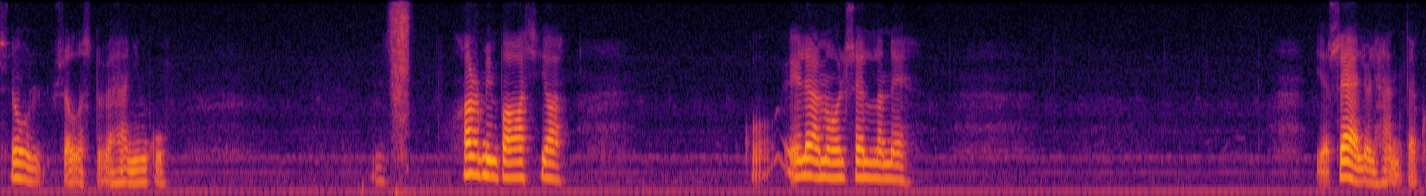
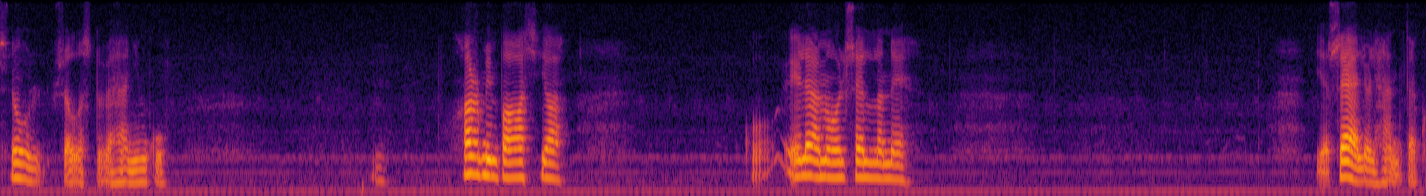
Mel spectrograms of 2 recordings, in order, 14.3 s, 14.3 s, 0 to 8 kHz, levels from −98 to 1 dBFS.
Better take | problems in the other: second | background sound (Tearing); 16 dB below the speech

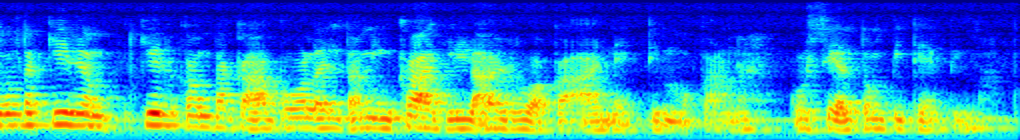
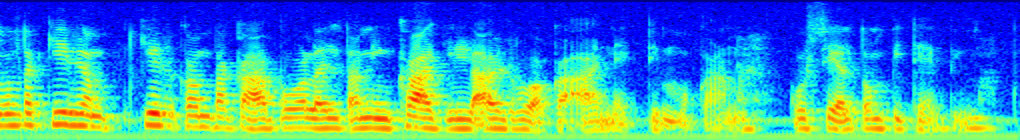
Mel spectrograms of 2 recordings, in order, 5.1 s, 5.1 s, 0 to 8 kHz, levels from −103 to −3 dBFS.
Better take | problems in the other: second | room echo; dies away in 0.3 s

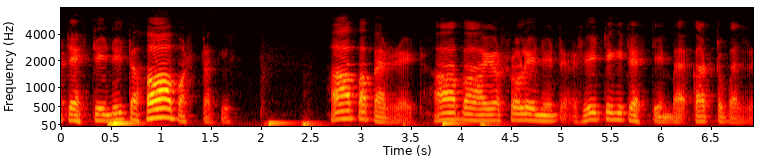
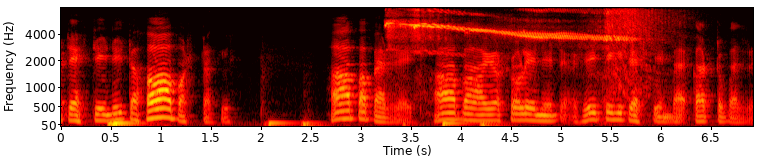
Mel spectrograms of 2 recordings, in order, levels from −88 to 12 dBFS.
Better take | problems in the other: first | background sound (Fireworks); 2 dB below the speech

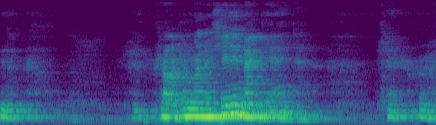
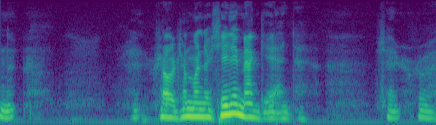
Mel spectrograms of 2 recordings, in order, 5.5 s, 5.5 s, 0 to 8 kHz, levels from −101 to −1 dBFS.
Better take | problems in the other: second | room echo; dies away in 0.9 s

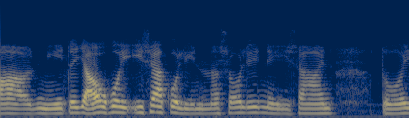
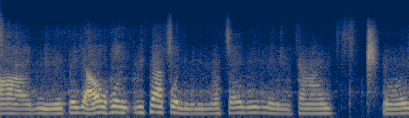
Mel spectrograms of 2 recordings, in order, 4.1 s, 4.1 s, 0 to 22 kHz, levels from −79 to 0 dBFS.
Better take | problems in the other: first | noise reduction (neural mask model RNNoise)

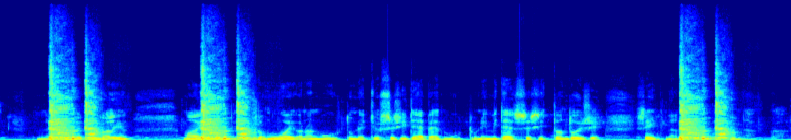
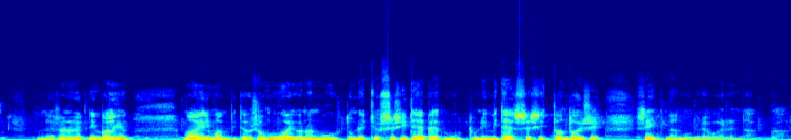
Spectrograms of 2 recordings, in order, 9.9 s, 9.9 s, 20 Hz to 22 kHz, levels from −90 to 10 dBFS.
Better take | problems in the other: second | background sound (Cough); 3 dB above the speech

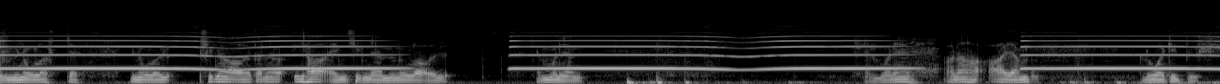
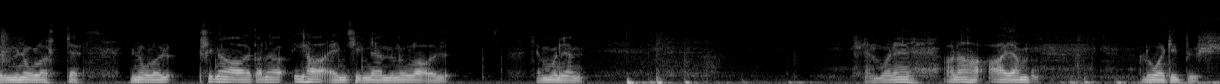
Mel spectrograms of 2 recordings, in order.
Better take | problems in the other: second | background sound (Wind instrument, woodwind instrument); 4 dB above the speech

